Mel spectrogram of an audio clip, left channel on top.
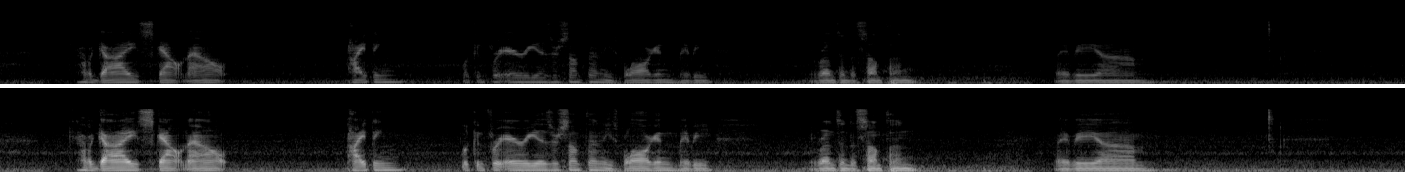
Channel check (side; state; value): left; quieter; 15.7 dB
